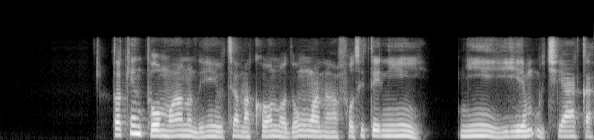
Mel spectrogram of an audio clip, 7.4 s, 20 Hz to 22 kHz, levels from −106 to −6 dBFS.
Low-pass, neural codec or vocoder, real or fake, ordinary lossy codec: 7.2 kHz; codec, 16 kHz, 0.8 kbps, ZipCodec; fake; none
